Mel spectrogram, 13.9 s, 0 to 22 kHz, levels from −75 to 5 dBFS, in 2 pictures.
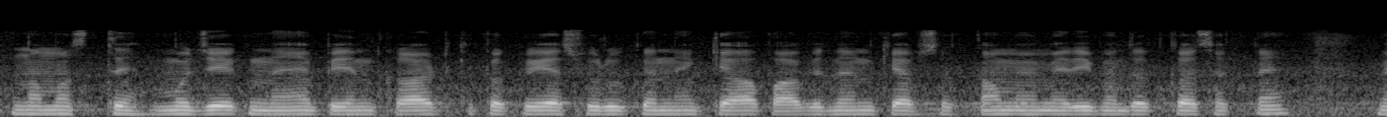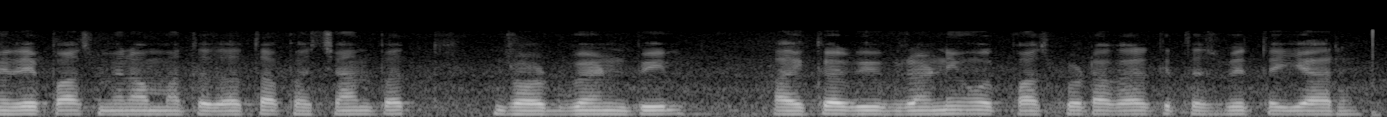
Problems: constant background noise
